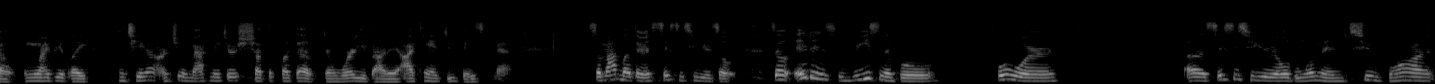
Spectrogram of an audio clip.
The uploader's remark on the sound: my audio is bad now, but wait till i get my tiny mic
